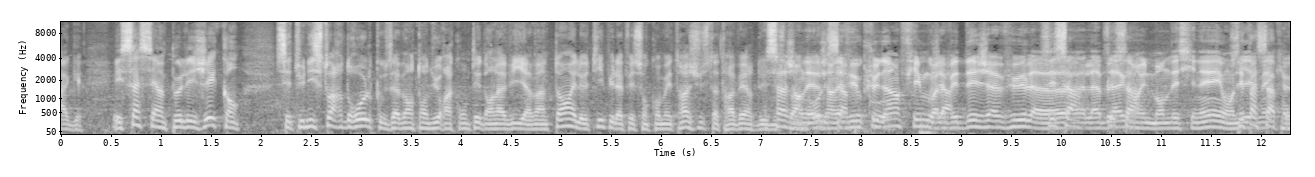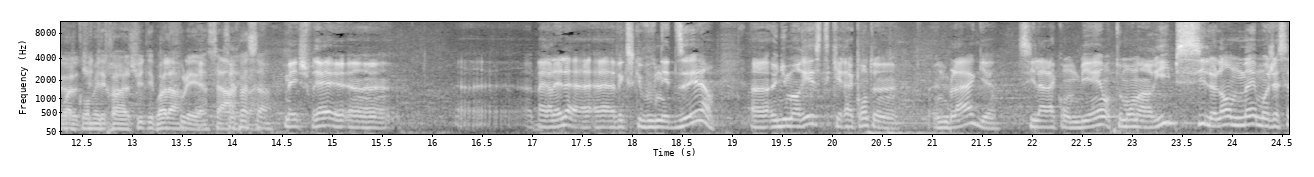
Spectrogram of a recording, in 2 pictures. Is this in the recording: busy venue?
yes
